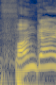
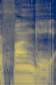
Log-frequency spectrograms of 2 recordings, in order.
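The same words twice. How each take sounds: First: "fungi" rhyming with "fun guy". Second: "fungi" with a final "ee" instead of "eye"; fungi as FUN-ghee. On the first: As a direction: say "fungi" with a hard g, ending like "eye". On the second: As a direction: say "fungi" with a hard g, ending in "ee". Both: Shown as a demonstration. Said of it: "I've heard it pronounced both ways".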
